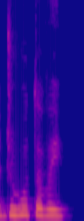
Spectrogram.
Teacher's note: коли д і ж є в корені вони позначають один звук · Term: африкат Дж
